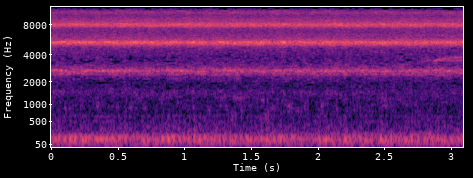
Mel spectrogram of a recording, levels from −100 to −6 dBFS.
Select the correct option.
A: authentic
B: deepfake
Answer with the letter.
A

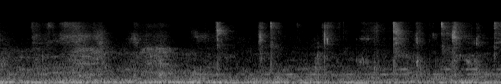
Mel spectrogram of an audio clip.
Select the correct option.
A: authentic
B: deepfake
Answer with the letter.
B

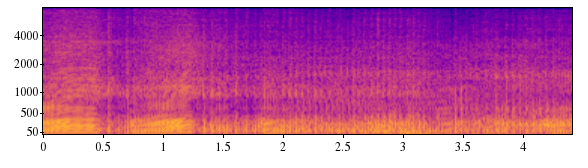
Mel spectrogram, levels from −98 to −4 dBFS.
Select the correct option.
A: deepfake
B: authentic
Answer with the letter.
B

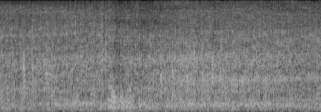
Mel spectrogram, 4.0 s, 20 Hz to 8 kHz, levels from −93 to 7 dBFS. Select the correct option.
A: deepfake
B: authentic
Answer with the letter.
A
